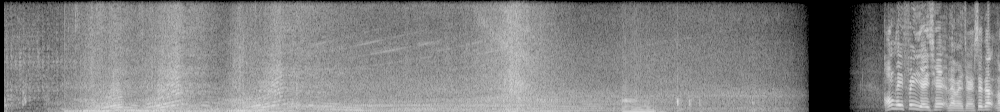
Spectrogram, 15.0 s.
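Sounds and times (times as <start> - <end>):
car engine accelerating: 0.7 - 12.1.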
